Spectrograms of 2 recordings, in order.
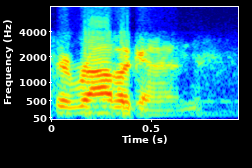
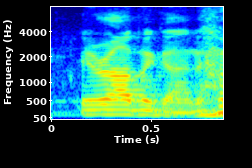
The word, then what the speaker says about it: Irabagon: Am I pronouncing it correctly? – Yep, it's Irabagon. Right. – Irabagon, okay.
